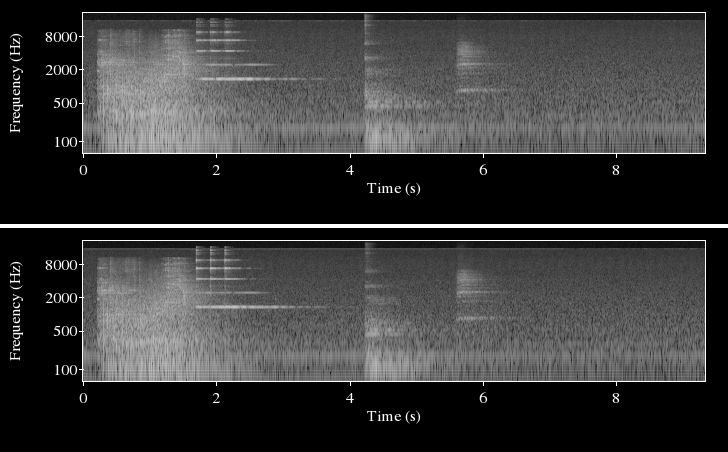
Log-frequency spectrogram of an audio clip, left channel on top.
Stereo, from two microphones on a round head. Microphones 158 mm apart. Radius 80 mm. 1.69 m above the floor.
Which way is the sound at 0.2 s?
5° right (ahead or behind).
